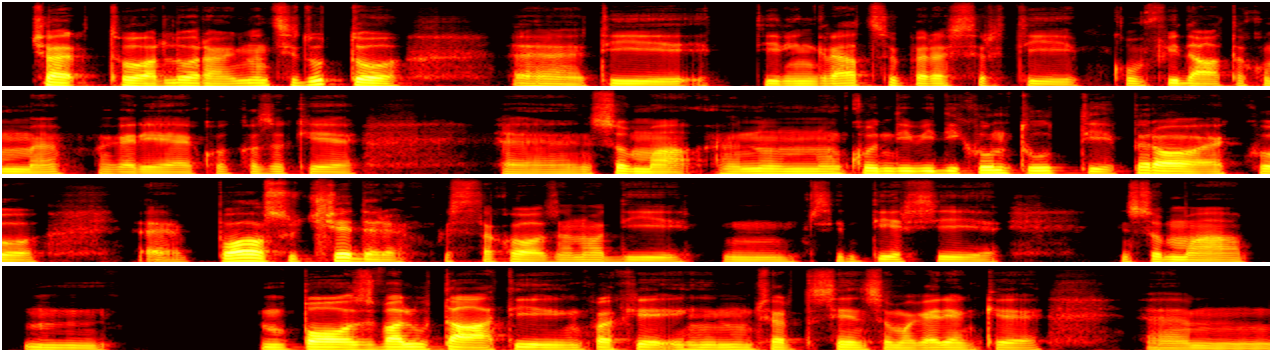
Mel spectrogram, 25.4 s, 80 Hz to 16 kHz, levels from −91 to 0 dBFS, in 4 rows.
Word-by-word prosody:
Certo. 110 -2 +4
Allora, 110 -1 +1
innanzitutto, 115 - +3 0.5
ehm, 100 -4 -3
ti 100 +1 -2 0.2
ti 105 - -3
ringrazio 105 +3 -1
per 105 -1 -1
esserti 105 -3 -5
confidata 105 -1 -2
con 110 -1 -6
me, 100 0 -3
magari 95 0 -4
è 95 -1 -3
qualcosa 100 +1 -9
che, 95 -3 -5 0.6
ehm, 95 0 -7
insomma, 100 -1 0 0.2
uhm, 105 0 -2
non 105 -1 +1
non 105 0 0
condividi 115 +1 +1
con 130 +2 +3
tutti, 120 -5 -2
però 110 -3 +4
ecco, 100 -1 -3 0.4
ehm, 95 +1 -8
può 135 +6 +10
succedere 115 -5 +1
questa 100 +2 -9
cosa, 100 -3 -1
no, 100 0 -3
di, 100 0 -5 0.2
mhmm, 95 -2 -6
sentirsi 105 -2 -5 0.6
insomma, 95 -2 -2 0.3
mhmm, 100 -3 -3 0.8
un 110 -2 -2
po' 110 -2 +8
svalutati 110 -1 +4
in 105 -1 -3
qualche 110 +1 0
i 110 0 0
in 105 -1 -2
un 105 -1 -2
certo 105 0 -4
senso, 105 -1 -1
magari 105 +1 +1
anche, 100 0 -4 0.5
ehm, 95 -2 -5
105 Hz, 120 wpm, -24 LUFS, 100-110 Hz, 0.8 s, può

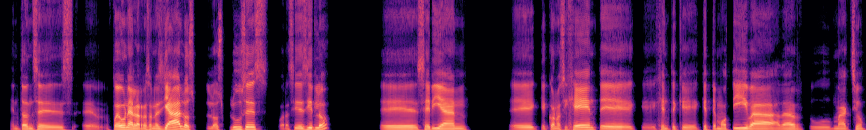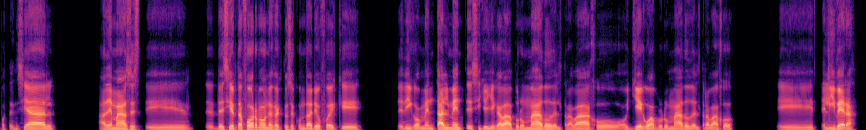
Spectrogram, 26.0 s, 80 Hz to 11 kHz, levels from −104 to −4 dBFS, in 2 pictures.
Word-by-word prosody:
Entonces, 120 -1 -2
eh, 110 -3 -10 0.2
fue 155 +1 +5
una 165 -1 +7
de 145 - +7
las 120 -2 +5
razones. 130 +2 -1
Ya 165 +6 +9
los 155 - 0
los 115 -1 -7
pluses, 180 +3 0
por - - -15
así 105 +7 -7
decirlo, 155 - +1 0.7
eh, 115 -1 +1
serían, 130 0 +2 0.6
eh, 120 -1 -2
que 145 - -11
conocí 125 -4 -4
gente, 135 -5 +2
que 105 -2 -16
gente 120 -1 -6
que 110 -2 -6
que 125 - -3
te 115 - -7
motiva 130 +1 +2
a - - -6
dar 115 +1 -1
tu 120 -2 -11
máximo 120 0 -5
potencial. 140 +7 +1 0.7
Además, 130 +1 +2
este, 110 -4 -6 0.2
de 125 -1 -12
de 125 +1 -3
cierta 145 +2 +2
forma, 160 +1 +3
un 155 - 0
efecto 130 0 -2
secundario 130 +1 -2
fue 125 -1 -2
que, 115 -2 -3 0.5
te 135 - -8
digo, 125 -2 -2
mentalmente, 140 +2 +1
si 120 -1 -10
yo 120 - -2
llegaba 120 +1 +2
abrumado 130 +2 +1
del 120 -4 -5
trabajo, 120 +1 -3
o 110 - -6
llego 130 +2 +1
abrumado 120 +5 -2
del 120 -4 -5
trabajo, 125 +3 -4 0.7
eh, 110 -1 -7
te 135 - -8
libera, 135 -2 +3
125 Hz, 135 wpm, -22 LUFS, 115-135 Hz, 0.7 s, Ya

